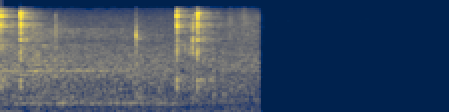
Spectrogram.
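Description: A few sharp clicks from a computer keyboard and mouse, then the sound cuts out to dead silence about two-thirds of the way through.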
